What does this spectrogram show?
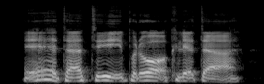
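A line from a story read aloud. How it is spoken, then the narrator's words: Loud laughter. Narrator (Russian): захохотала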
